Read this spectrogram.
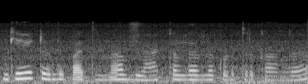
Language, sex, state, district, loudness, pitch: Tamil, female, Tamil Nadu, Chennai, -16 LUFS, 205 Hz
